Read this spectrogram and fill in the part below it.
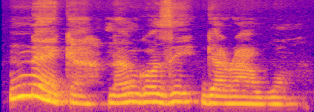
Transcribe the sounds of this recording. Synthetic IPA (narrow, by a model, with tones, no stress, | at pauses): n̩˦ne˦˨ka˨na˨ŋ̩˦ɡɔ˦zɪ˦ɡa˨ɾa˨a˨wɔ˨ŋ̩˨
